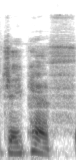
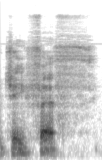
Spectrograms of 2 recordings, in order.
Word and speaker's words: Japheth: the children of of japeth or japheth whichever way you choose to pronounce it now let's go to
